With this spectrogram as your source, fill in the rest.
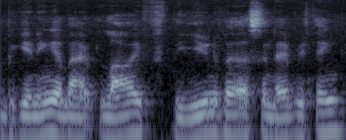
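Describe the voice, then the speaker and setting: In a dark, mellow tone, a man speaks somewhat breathily at a moderate pace. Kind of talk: first-person diary monologue.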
